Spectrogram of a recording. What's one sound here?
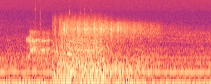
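A fireball explodes with a loud roar that slowly fades.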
